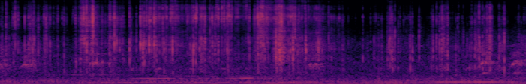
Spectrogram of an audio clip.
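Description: Plastic wrapper of a Be-Fit cereal bar crinkling and crackling as it is torn open by hand, busiest in the first half.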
